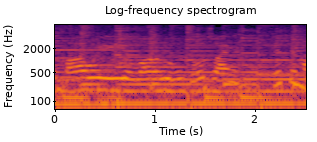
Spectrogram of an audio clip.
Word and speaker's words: Maui: You take Maui, M-A-U-I, pronounce the I like an E. Maui, not Maui, okay? Totally different.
